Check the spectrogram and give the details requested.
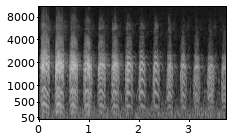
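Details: Duck calling with a steady chain of about thirteen rasping, nasal quacks, each evenly spaced at roughly three to four per second, strongest in the first few and gradually softening.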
